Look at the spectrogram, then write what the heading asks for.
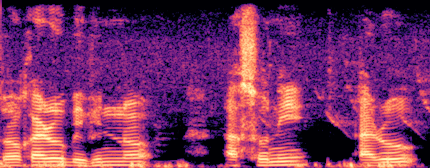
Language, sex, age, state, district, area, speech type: Assamese, male, 30-45, Assam, Dhemaji, rural, spontaneous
